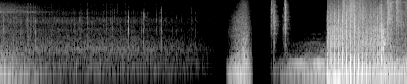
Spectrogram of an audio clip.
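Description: Outro sound effects: the tail of a blast fading away, then a short whoosh and two sharp cracks. About six and a half seconds in comes a loud burst of rapid machine-gun fire lasting a little over a second, followed by a low rumble.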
